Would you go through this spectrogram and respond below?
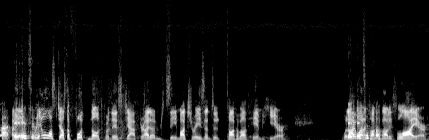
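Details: Adult male speaker; ordinary speech.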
